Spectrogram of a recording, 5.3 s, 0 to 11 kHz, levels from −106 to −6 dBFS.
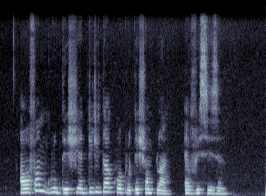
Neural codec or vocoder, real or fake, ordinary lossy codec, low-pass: none; real; none; 9.9 kHz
